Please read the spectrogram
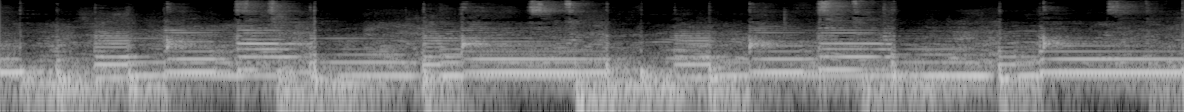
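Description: Ukulele strummed in a steady rhythm, a repeating pattern of chords.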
